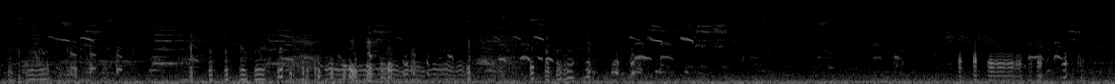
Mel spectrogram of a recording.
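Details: Chickens on a countryside farm at dawn, with hens scratching about: busy overlapping clucks and short harmonic squawks in quick bursts, loudest in the middle, over a steady low rumbling background.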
